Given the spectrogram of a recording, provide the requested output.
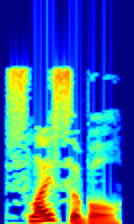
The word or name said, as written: sliceable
